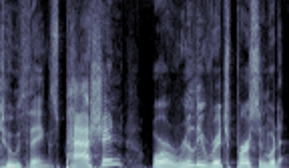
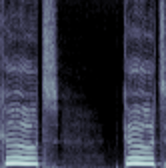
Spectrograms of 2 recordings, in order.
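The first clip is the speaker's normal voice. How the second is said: put-on very high little baby voice; 14 semitones higher than usual. Retelling how they call to the pets, in a little baby voice. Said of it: "I'm using my little baby voice".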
